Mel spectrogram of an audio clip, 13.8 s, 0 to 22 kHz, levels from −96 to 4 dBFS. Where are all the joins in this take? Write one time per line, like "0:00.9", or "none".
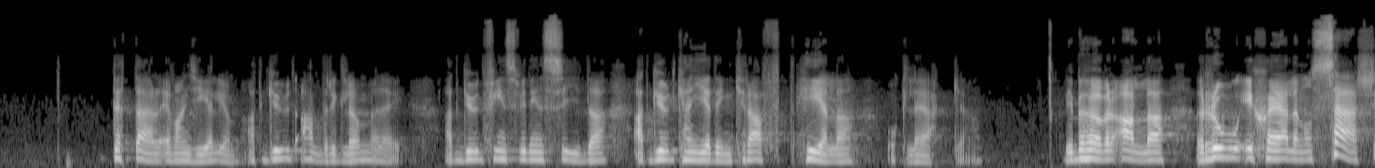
0:08.0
